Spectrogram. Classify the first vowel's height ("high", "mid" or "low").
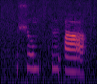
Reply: mid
